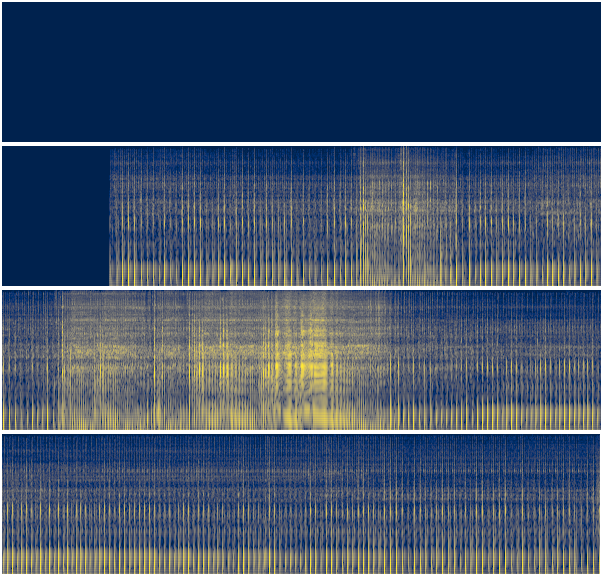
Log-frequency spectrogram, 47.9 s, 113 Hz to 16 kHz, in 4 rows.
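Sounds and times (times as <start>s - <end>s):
motorcycle engine idling and revving: 14.2s - 47.9s.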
